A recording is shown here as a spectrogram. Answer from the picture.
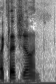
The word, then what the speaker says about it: Wyclef Jean: How do you say that? Wyclef Jean? – Wyclef Jean. – Wyclef Jean. – Like Jean-Paul Gaultier.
